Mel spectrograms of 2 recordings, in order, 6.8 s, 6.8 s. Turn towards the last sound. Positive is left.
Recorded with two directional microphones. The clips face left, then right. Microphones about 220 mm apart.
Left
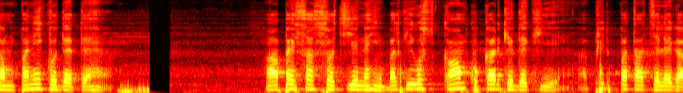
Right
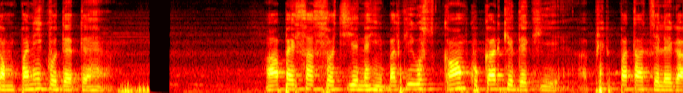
turn(degrees=30)  # may be behind; listen again after turning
